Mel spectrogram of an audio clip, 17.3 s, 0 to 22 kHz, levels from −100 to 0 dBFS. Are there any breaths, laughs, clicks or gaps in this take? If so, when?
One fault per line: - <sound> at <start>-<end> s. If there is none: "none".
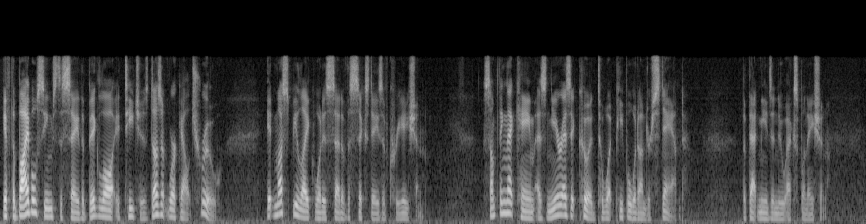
none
